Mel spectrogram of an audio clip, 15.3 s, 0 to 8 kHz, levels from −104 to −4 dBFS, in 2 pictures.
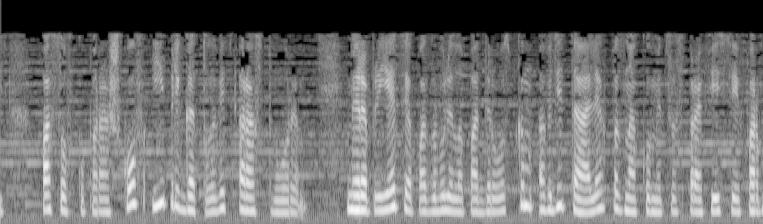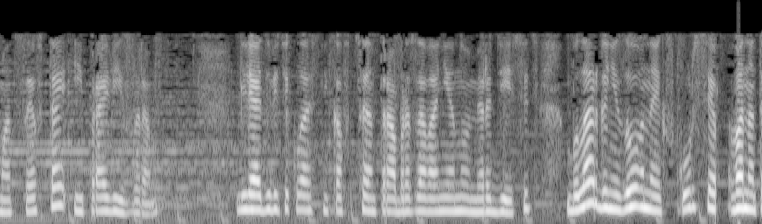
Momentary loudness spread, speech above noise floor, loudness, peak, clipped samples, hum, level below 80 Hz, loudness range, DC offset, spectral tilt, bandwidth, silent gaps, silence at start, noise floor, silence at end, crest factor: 12 LU; 20 dB; -18 LUFS; 0 dBFS; under 0.1%; none; -48 dBFS; 4 LU; under 0.1%; -11 dB/octave; 5.2 kHz; none; 0 s; -36 dBFS; 0 s; 18 dB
